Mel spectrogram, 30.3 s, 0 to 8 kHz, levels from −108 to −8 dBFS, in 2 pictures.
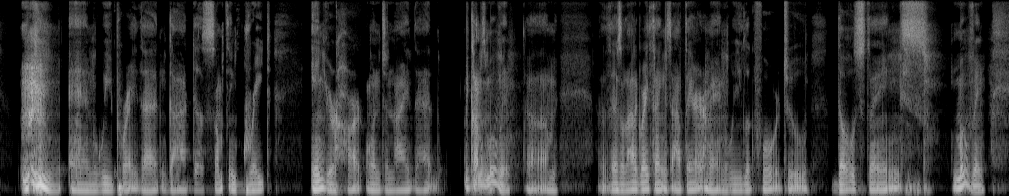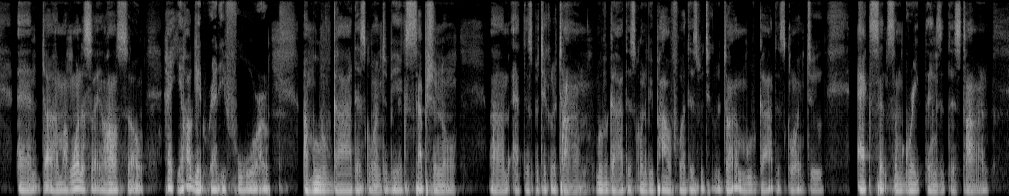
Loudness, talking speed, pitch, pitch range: -42 LUFS, 170 wpm, 100 Hz, 95-110 Hz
